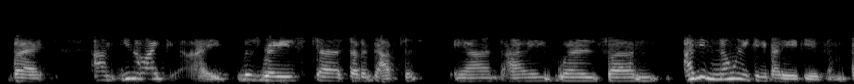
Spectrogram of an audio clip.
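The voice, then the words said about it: Husky voice from a cold. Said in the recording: “I've got a little bit of a cold, so if I sound extra sexy right now, it's the cold... That's not my normal voice”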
